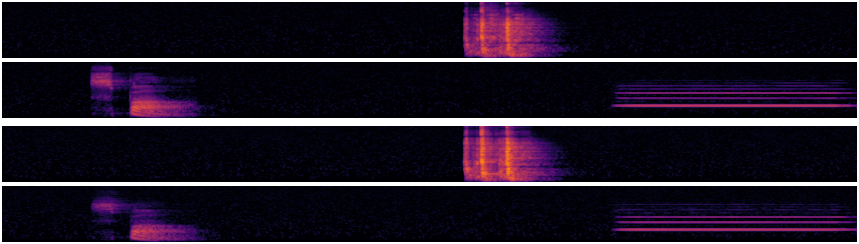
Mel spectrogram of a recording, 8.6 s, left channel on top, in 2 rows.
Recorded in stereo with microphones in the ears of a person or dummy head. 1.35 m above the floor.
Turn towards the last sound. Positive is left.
turn(degrees=25)  # may be behind; listen again after turning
